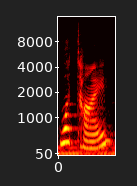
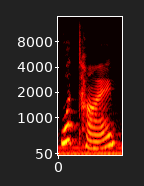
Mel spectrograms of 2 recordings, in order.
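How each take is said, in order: First: The voice rises at the end. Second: The same.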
